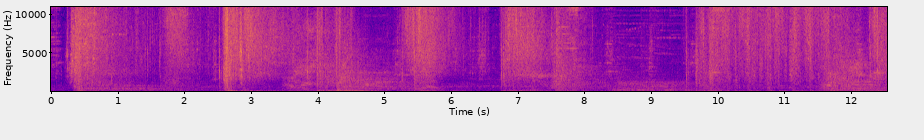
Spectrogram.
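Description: Magical spells crackle and whoosh loudly.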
